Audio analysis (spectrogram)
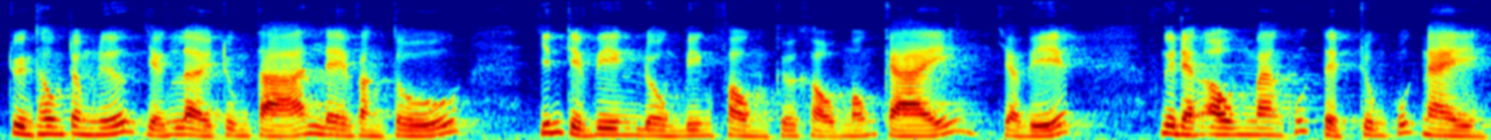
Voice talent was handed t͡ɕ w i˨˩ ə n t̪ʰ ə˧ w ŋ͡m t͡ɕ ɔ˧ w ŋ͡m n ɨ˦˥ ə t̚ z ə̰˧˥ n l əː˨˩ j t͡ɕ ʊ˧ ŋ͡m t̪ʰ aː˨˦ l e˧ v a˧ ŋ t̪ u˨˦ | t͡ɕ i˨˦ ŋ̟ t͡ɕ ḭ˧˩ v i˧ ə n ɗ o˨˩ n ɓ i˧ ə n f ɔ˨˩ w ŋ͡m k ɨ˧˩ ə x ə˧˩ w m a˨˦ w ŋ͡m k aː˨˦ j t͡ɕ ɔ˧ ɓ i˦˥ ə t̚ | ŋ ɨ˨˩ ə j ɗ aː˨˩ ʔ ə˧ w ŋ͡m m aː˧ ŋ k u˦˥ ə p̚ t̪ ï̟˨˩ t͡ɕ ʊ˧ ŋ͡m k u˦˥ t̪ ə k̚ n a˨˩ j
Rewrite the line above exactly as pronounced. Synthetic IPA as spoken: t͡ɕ w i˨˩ ə n t̪ʰ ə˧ w ŋ͡m t͡ɕ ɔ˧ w ŋ͡m n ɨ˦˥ ə k̚ z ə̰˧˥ n l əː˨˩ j t͡ɕ ʊ˧ ŋ͡m t̪ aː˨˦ l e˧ v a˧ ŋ t̪ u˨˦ | t͡ɕ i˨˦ ŋ̟ t͡ɕ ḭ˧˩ v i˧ ə n ɗ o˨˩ n ɓ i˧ ə n f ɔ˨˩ w ŋ͡m k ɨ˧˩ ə x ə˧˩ w m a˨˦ w ŋ͡m k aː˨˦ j t͡ɕ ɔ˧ ɓ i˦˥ ə t̚ | ŋ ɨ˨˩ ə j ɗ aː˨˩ ʔ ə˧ w ŋ͡m m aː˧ ŋ k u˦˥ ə k̚ t̪ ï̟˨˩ t͡ɕ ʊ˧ ŋ͡m k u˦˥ ə k̚ n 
